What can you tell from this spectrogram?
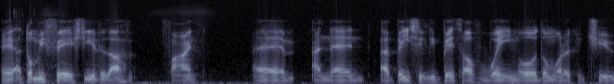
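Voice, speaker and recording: Speaking with a British accent, a man uses a very deep, low pitch and a monotone, flat intonation at a moderate pace. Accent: regional British. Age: 20s. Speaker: IT technician and talent manager. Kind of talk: casual podcast interview. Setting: live-streamed online podcast. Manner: halting, many restarts and fillers.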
